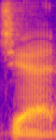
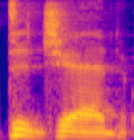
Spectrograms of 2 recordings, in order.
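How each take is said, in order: First: The word begins directly with the 'j' sound. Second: A separate 'd' sound comes before 'jed'. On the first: "or just Jed. I'm going to go with just Jed" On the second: "I'm not sure if it's pronounced DeJed"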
